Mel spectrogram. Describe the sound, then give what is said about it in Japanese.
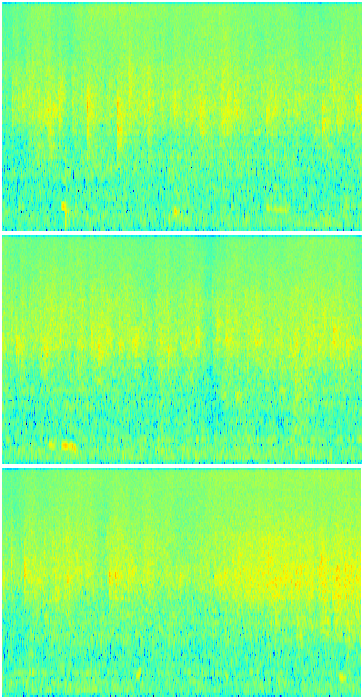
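Hot water pours over a person to rinse them off, a steady rushing, splashing flow that stays loud and even for the whole stretch without pause. “それじゃあそろそろ流すね。あまり長い時間放っておくと痒くなっちゃうから。お兄ちゃん、お湯かけるね”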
